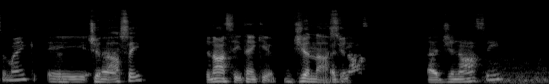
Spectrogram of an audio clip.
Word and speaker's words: Genasi: They are a how do you pronounce it, Mike? A Genasi? Genasi, thank you.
